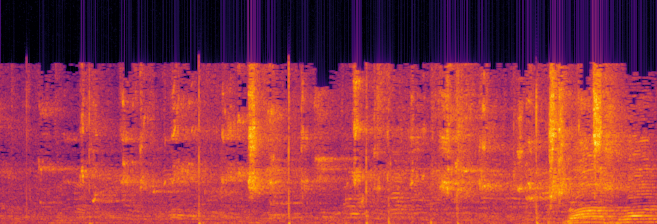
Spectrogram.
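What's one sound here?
A basketball bounces with dull thumps on a hard court.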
